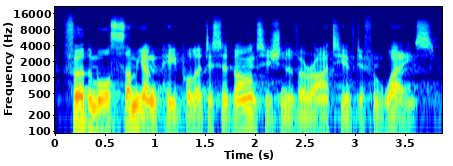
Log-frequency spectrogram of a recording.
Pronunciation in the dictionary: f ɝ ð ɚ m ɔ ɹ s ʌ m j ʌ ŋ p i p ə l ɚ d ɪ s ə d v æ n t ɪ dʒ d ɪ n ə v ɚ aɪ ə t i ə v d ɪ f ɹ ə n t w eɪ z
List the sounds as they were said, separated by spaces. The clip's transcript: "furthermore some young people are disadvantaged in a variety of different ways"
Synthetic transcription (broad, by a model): f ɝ ð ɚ m ɔ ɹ s ʌ m j ʌ ŋ p i p ə l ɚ d ɪ s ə d v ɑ n t ɪ dʒ ɪ n ə v ɚ aɪ ə t i ə v d ɪ f ɹ ə n t w eɪ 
